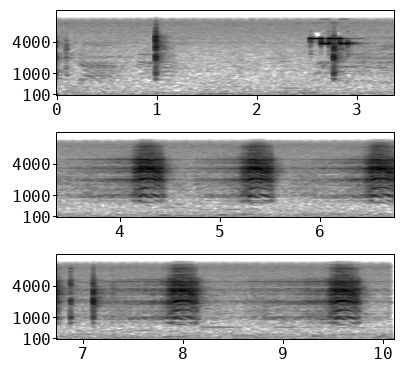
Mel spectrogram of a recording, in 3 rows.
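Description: Button clicks and a short electronic beep from a Turnigy Accucell-6 charger, then its small cooling fan repeatedly whirring briefly up and back down, in short pulses about every second and a half, instead of running steadily.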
